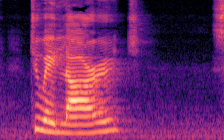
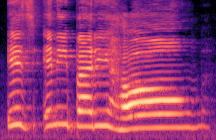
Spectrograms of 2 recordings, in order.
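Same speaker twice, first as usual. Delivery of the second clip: higher, louder call into a hole; 8 semitones higher, 7 dB louder than usual. Acted. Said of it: "called Pooh".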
